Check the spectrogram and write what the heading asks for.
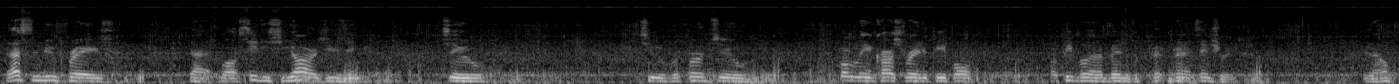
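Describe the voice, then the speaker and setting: A man's voice: a little high, steady tone, measured pace, long pauses. A man vlogging casually outdoors to his followers in an earnest, rambling, plain-spoken way, with a slight lisp from missing front teeth. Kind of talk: casual motivational vlog talk to followers. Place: outdoors on a bike trail, riding an electric bike. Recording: outdoors with loud wind and traffic noise.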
